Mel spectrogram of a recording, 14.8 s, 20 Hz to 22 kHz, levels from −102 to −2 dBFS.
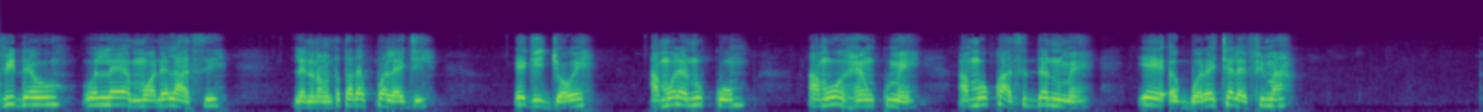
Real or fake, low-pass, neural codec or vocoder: real; 7.2 kHz; none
